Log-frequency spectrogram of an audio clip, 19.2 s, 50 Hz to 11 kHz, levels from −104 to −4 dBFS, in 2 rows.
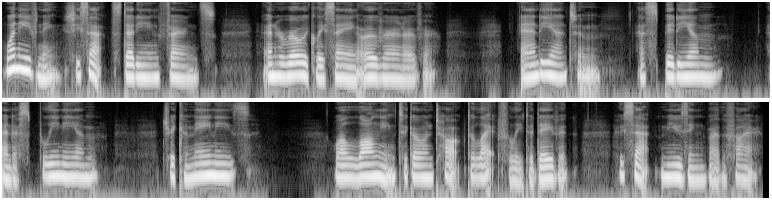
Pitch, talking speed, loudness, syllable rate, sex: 165 Hz, 100 wpm, -19 LUFS, 4.2 syllables/s, female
